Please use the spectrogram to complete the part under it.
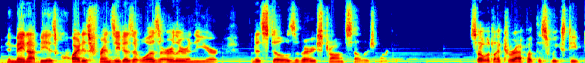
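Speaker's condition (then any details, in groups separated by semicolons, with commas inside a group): No condition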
